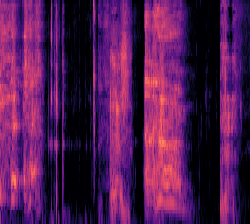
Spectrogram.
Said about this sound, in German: Also, ja, es fängt jetzt ein bisschen eklig an, aber so klingt der Alltag hier bei uns im Radio. Wir testen. Corona-Spucktest.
